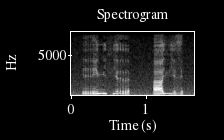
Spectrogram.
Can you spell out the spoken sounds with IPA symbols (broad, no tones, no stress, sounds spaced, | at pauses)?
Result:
r i mʲ ə fʲ œ r | a vʲ e z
